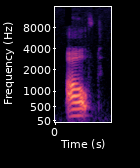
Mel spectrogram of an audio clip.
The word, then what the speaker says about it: ought: or brought or caught it should not not rhyme with sort or Fort you ought to go to work not you ought to go to work easy peasy alt not ort but did you know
